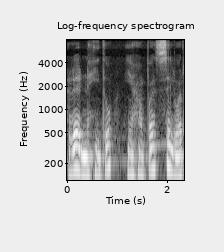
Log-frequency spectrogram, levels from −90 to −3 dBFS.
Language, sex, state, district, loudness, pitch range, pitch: Hindi, male, Himachal Pradesh, Shimla, -18 LUFS, 125-165 Hz, 130 Hz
